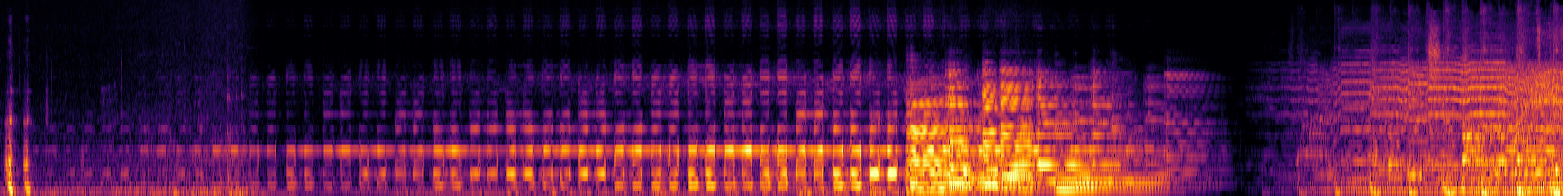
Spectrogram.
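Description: A new wave pop song plays loud and steady with a bright, effects-heavy synth and guitar sound, thickening into a fuller arrangement partway through before a brief drop and return. No one speaks.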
